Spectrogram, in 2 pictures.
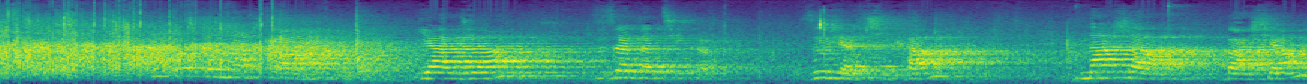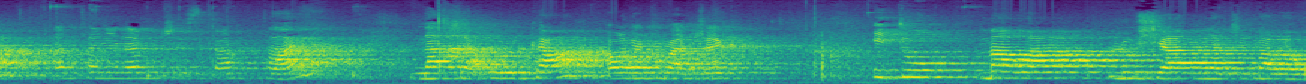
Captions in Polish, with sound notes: [Aplauz] zuia CA Nasza Basia nasza ul i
